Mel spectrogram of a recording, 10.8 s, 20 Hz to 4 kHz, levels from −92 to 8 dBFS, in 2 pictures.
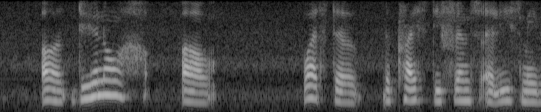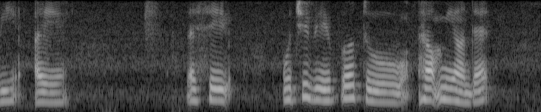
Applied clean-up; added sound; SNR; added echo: none; none; none; none.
